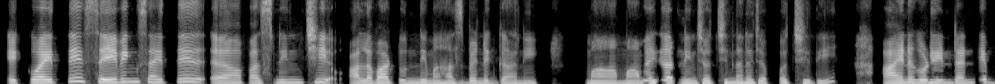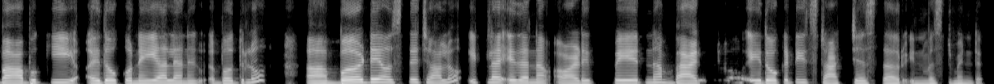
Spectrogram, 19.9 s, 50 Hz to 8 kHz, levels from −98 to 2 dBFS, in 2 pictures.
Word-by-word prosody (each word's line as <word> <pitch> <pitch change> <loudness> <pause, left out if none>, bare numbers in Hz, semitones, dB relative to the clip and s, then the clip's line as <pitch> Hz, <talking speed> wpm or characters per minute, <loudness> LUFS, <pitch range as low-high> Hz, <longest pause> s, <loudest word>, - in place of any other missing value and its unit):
ఎక్కువైతే 260 +5 +3 0.2
సేవింగ్స్ 295 +3 +5
అయితే 265 +4 -1 0.4
ఆహ్, 230 0 +1
ఫస్ట్ 220 0 -1
నుంచి 245 +4 -2 0.4
అలవాటు 225 +2 +1
ఉంది 220 +2 -1
మా - - -1
హస్బండ్‌ 205 +2 -3 0.2
గాని, 190 0 -4 0.6
మా 205 -1 +1 0.3
మామయ్య 210 +3 0
గారి 235 -1 +2
నుంచొచ్చిందనే 215 +2 -1
జెప్పొచ్చు 205 +3 -4
ఇది. 185 +3 -6 0.6
ఆయన 230 +1 +4
కూడా 240 -1 +3
ఏంటంటే 225 +2 -3 0.2
బాబుకి 225 +2 +1 0.4
ఏదో 225 +1 +3 0.2
కొనేయాలి 220 +1 +2
అనే 210 0 -4 0.3
బదులు 225 - -2 0.6
ఆహ్, 215 0 +4
బర్డే 255 +3 +7
వస్తే 260 +1 -3
చాలు 230 +4 -2 0.2
ఇట్లా 250 +1 -1 0.2
ఏదన్నా 235 -1 +1 0.2
వాడి 215 0 +1 0.3
పేరున 225 +1 +1 0.2
బ్యాంక్‌లో 215 +2 0 0.2
ఏదో 230 +1 +3
ఒకటి 235 +2 -5
స్టార్ట్ 195 -3 -2
చేస్తారు 190 -2 -2
ఇన్‌వస్ట్‌మెంట్. 185 -2 -7
225 Hz, 120 wpm, -23 LUFS, 210-240 Hz, 0.6 s, బర్డే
